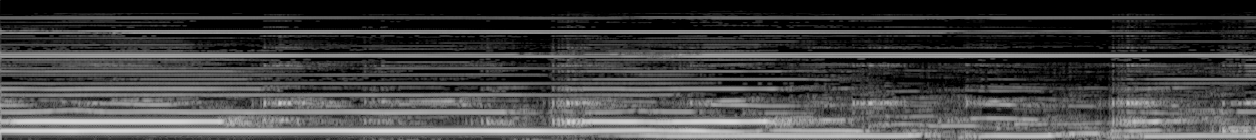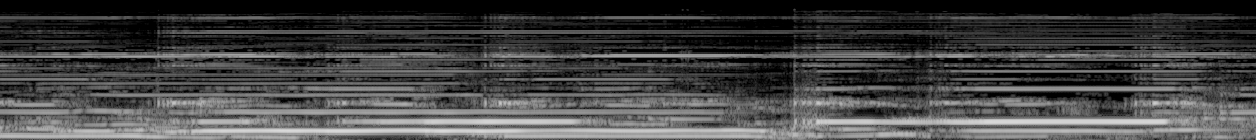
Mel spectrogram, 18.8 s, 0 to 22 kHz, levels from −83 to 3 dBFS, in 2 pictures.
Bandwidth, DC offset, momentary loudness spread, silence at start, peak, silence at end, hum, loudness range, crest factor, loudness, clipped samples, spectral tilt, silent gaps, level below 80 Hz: 14 kHz; under 0.1%; 10 LU; 0 s; -2 dBFS; 0 s; none; 8 LU; 12 dB; -15 LUFS; under 0.1%; -5 dB/octave; none; -52 dBFS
